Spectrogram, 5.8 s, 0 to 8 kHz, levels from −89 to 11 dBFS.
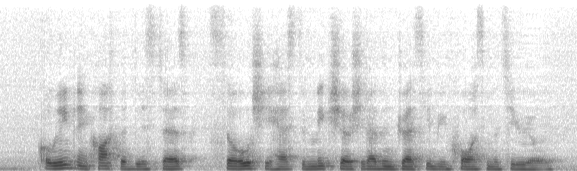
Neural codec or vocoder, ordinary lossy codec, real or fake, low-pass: codec, 16 kHz, 0.8 kbps, ZipCodec; none; fake; none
